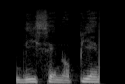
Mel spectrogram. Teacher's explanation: La N de dicen se ha unido con O y por eso parece que está diciendo no.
